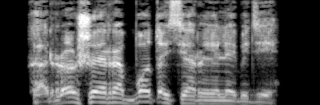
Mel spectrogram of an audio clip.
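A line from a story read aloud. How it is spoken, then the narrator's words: Joyful growl. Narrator (Russian): радостно рыкнул предводитель пиратов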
